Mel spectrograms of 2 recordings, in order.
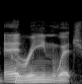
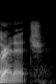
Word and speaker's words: Greenwich: A green witch mean time. Yeah. Which is like Greenwich.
